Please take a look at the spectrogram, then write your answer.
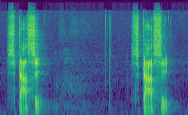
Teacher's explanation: So ka is high, everything else is low.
